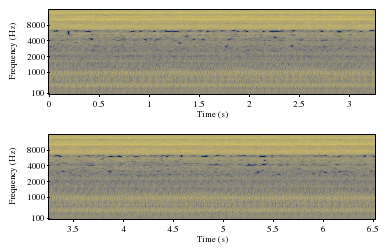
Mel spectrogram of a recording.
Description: relaxing sound of aerosol therapy machine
